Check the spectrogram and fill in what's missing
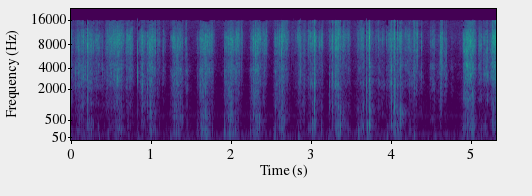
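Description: Fingernails scratch quickly at a small, pale green, porous cellulose sponge block. They make a steady run of rough, crackly scraping strokes, about three a second but unevenly spaced. Each stroke is a short, dry burst with a bright, hissy top and no ring after it.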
